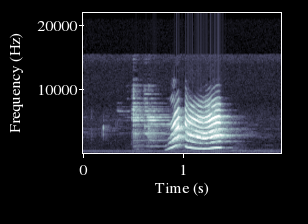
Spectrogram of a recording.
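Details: Pet ringneck parrot indoors saying "mummy": a single rising, harmonic, voice-like phrase that swoops up then levels off, over a faint steady electrical hum.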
